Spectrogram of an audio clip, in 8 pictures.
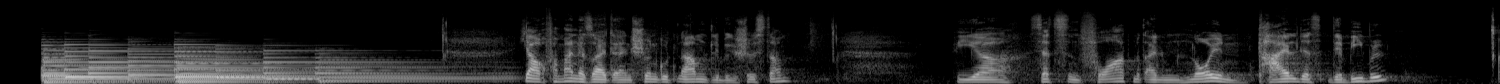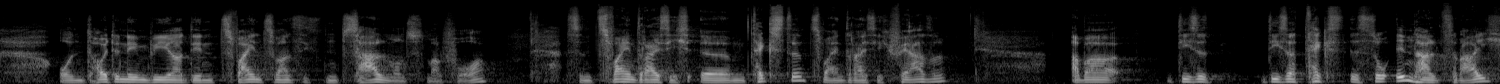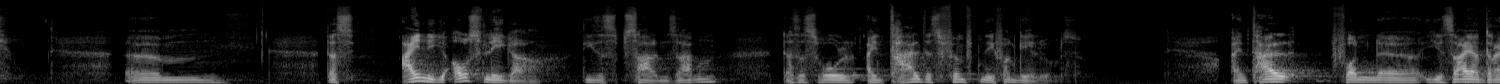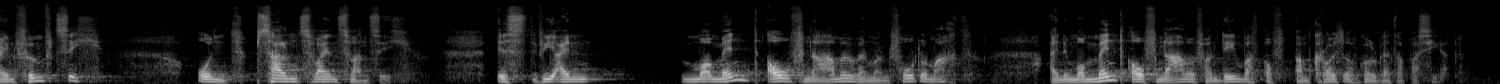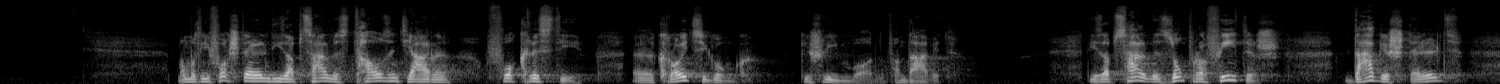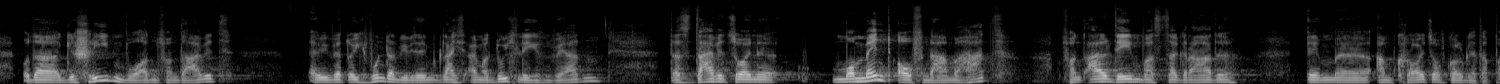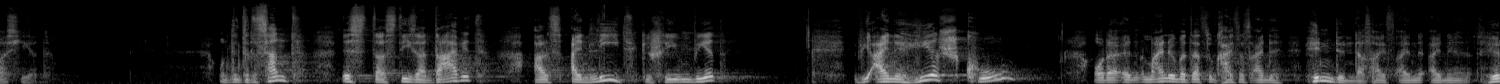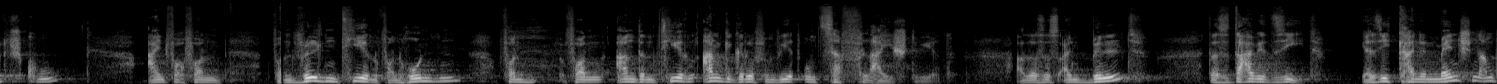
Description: Bibelstunde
